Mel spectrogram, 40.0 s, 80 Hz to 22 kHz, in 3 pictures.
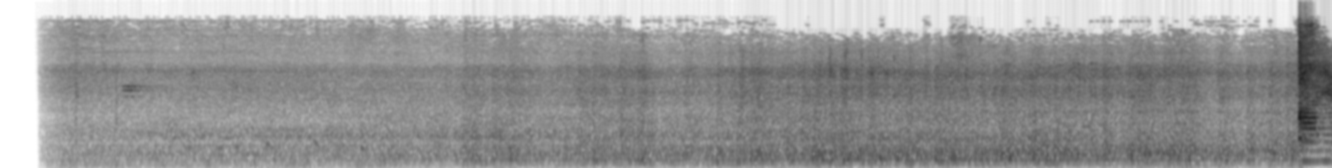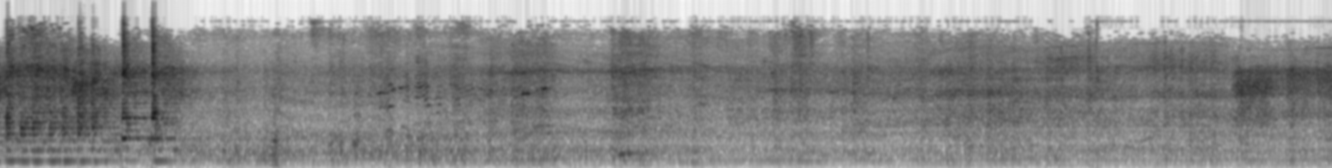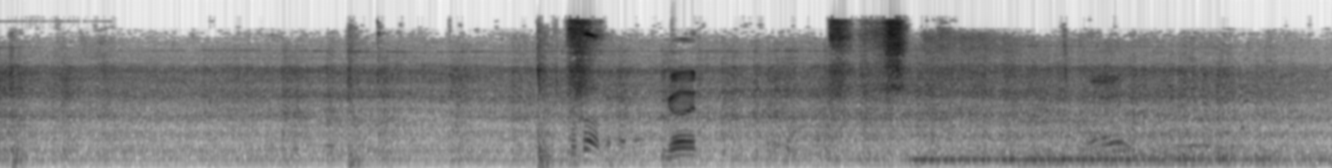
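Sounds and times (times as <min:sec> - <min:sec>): heavy vehicle rumbling: 0:00.4 - 0:39.9
diesel engine running: 0:09.2 - 0:39.9.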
